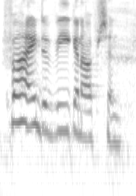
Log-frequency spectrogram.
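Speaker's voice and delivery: reading a recipe in a put-on Irish accent; Irish lilt, reading aloud. Shown as a demonstration. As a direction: attempt a Cork accent. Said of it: "your Irish accent".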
